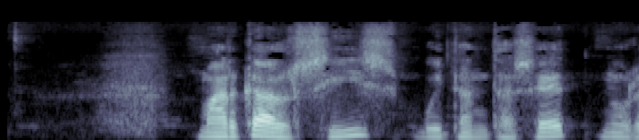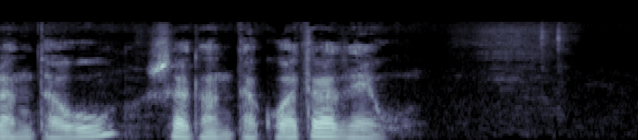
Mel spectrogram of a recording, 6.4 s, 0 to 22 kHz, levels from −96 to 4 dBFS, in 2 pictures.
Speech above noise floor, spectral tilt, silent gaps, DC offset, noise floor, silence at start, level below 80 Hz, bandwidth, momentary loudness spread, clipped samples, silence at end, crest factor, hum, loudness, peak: 40 dB; -4.5 dB/octave; none; under 0.1%; -62 dBFS; 0.55 s; -60 dBFS; 11.5 kHz; 17 LU; under 0.1%; 1.25 s; 24 dB; none; -23 LUFS; 0 dBFS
